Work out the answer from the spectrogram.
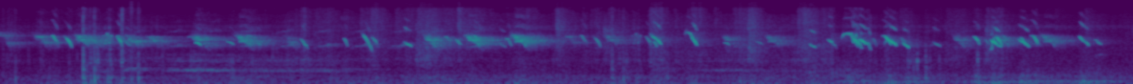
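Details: Chicken chicks keep up a lively, continuous chorus of high falling cheeps, many birds overlapping, with soft rustling and tapping underneath.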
